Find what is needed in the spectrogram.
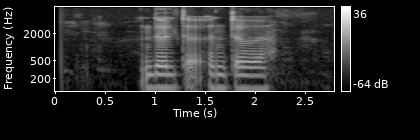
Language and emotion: Russian, neutral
